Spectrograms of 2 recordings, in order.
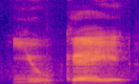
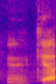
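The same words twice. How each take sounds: First: U K as English letter names, "you kay"; English-style spelling out of U K; English accent. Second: Said in the usual way. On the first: Shown as a demonstration. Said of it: "Comment je me la pète avec mon accent". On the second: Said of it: "je vous lis tout en anglais".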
